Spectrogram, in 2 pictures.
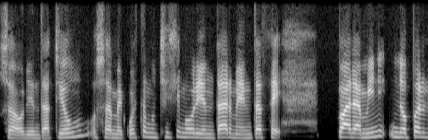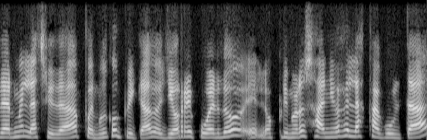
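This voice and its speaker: Speaking at a moderate pace, a woman uses a high pitch with ordinary pitch variation in a dry, close sound with no echo. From Andalusia, Spain (small town near Seville). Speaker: pedagogue and author. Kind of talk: interview conversation. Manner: hesitant, many repetitions.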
